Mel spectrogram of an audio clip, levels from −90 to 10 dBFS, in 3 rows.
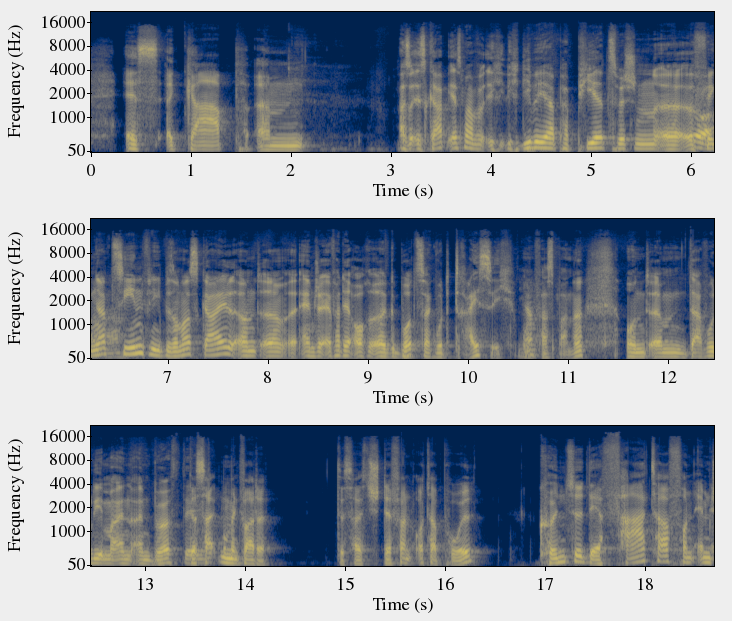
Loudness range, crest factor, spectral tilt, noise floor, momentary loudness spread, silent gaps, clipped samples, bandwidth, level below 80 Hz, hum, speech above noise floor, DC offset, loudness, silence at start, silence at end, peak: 5 LU; 16 dB; -4 dB/octave; -72 dBFS; 8 LU; none; under 0.1%; 17 kHz; -56 dBFS; none; 56 dB; under 0.1%; -16 LUFS; 0 s; 0 s; -2 dBFS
